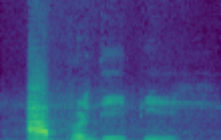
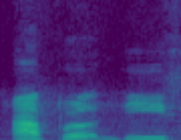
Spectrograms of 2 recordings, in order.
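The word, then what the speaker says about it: Aphrodite: the Greek god Sino her name is aprodite afrodite tamang pronunciation afrodite swell swell okay no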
